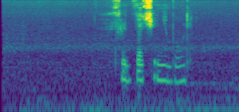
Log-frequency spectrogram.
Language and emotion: Russian, sad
